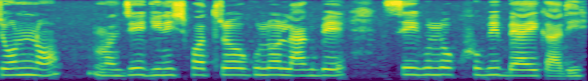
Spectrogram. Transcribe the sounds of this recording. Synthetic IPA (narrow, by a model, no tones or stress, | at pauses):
d͡ʑonːo | d͡ʑed͡ʑiniʃpɔt̪ːɾoɡulolaɡbeʃejɡulokʰubibɛjka̰ɾi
